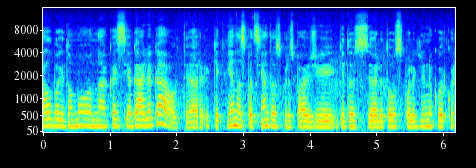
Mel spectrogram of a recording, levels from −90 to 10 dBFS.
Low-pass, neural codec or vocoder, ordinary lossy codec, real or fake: 14.4 kHz; none; AAC, 48 kbps; real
